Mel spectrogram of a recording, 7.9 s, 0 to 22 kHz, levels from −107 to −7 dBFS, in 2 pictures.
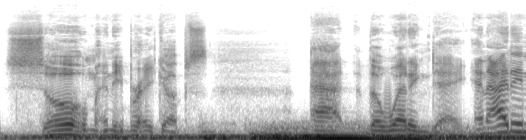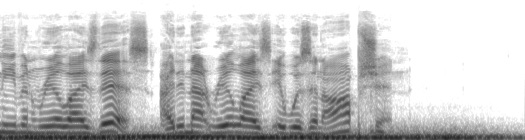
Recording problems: low rumble; loud; throughout; 6 dB below the speech

